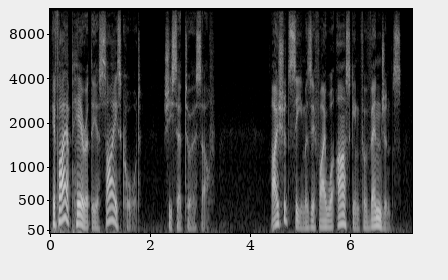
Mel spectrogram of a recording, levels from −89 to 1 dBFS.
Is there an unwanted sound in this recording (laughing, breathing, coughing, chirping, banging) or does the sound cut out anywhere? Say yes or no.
no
